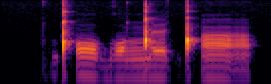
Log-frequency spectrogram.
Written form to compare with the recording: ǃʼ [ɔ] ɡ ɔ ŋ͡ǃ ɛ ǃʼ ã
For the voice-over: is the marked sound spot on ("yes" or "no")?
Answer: yes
